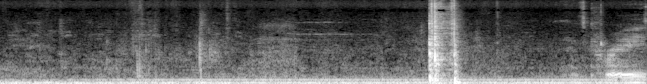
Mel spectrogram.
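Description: Steady low electrical hum with a few faint clicks, and one short knock about four seconds in, as a tennis racket is handled and set onto a racket-measuring machine.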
